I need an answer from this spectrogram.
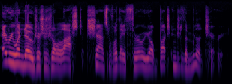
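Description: A man's voice: fairly high pitch, fast, a little mellow, no room sound, clean studio sound, lightly acted. A man voicing a smug, sarcastic, grandly menacing cartoon school principal with a formal, theatrical manner. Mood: stern. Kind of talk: cartoon voice acting.

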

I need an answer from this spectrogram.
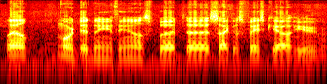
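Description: Low, bright-voiced man in a dry room. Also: a little slow, soft background music, poor audio. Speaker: podcast co-host. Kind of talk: casual podcast chat.

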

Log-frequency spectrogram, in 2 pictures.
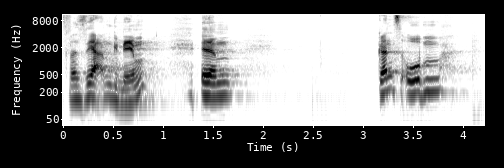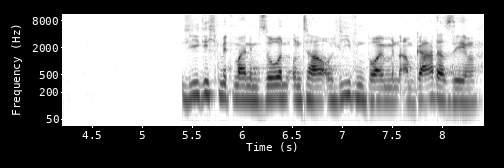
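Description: A man's voice: mid-range voice, normal speed, pauses often. A man in his thirties hosting a church service in a club venue, joking with the crowd and telling them to stand, clap and stamp. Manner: upbeat, joking, directing the crowd. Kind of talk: lively church welcome and crowd warm-up.

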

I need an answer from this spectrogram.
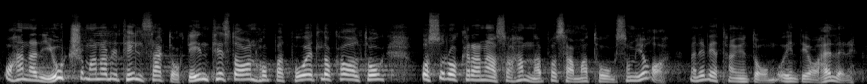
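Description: A man delivers a sermon as a personal story, pausing with hesitations and acting out dialogue. His voice sits fairly high for a man and sounds mellow and warm. A long reverb trails his words, as in a large hall. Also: expressive. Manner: personal anecdote told with hesitations and quoted dialogue. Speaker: preacher.

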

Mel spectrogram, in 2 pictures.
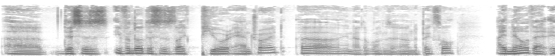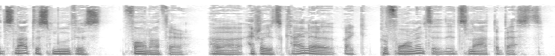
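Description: Rambling man with a mellow, dry voice. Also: lowish voice, fairly even intonation, moderate pace, no echo. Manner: rambling, many fillers and restarts, laughs often. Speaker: podcast co-host. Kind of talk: casual chat. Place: lives in Amsterdam.

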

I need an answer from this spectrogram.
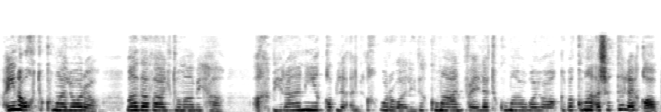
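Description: Mother role in an audio story: a woman playing a worried, stern mom, breathy and urgent. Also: medium pitch, very animated, fast talker. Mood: angry. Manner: urgent and scolding. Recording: dull lo-fi recording.

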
